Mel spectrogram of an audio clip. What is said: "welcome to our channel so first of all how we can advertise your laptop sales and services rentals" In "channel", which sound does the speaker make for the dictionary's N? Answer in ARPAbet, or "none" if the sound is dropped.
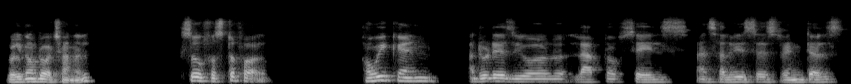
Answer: N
